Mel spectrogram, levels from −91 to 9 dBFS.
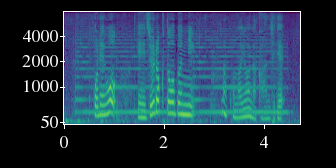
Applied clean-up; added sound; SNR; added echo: none; Electric guitar; 13 dB; none.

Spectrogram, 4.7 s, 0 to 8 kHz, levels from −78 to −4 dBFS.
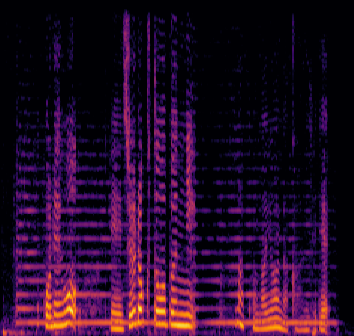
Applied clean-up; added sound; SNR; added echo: neural mask model RNNoise.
